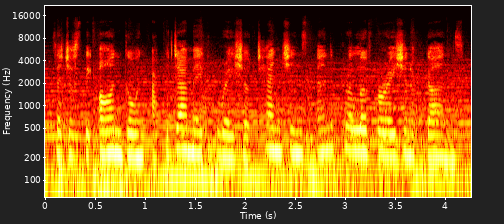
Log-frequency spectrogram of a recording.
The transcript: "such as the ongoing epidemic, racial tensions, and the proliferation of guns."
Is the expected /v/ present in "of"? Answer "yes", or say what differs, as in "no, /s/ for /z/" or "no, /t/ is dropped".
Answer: yes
